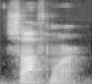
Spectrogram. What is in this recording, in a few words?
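"sophomore", American English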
